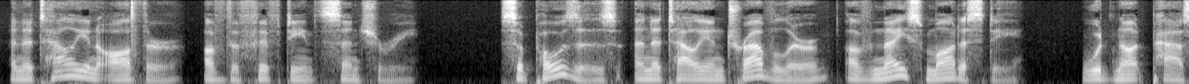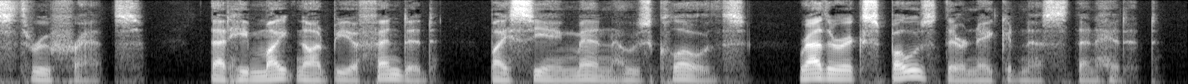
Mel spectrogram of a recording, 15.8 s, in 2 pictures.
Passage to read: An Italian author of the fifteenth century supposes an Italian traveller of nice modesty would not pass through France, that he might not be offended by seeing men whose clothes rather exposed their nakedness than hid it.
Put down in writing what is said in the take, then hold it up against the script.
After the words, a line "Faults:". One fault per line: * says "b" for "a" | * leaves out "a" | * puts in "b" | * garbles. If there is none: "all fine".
An Italian author of the fifteenth century supposes an Italian traveller of nice modesty would not pass through France, that he might not be offended by seeing men whose clothes rather exposed their nakedness than hid it.
Faults:
all fine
